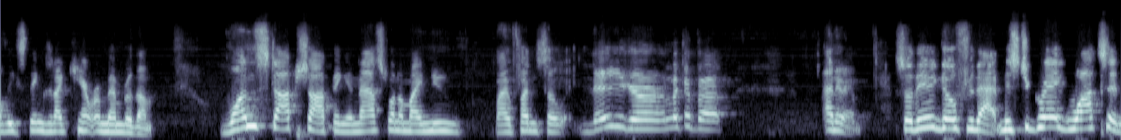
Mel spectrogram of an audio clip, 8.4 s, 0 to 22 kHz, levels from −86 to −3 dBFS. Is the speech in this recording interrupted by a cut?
no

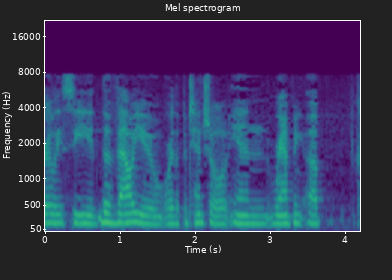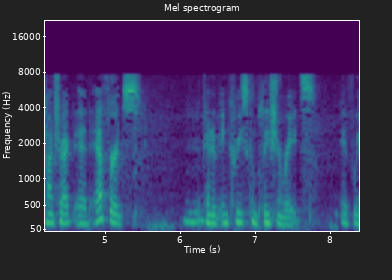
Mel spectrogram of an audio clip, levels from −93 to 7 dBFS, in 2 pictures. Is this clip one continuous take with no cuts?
no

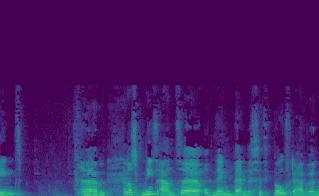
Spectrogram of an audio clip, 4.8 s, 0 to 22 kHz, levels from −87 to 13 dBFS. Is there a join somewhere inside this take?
yes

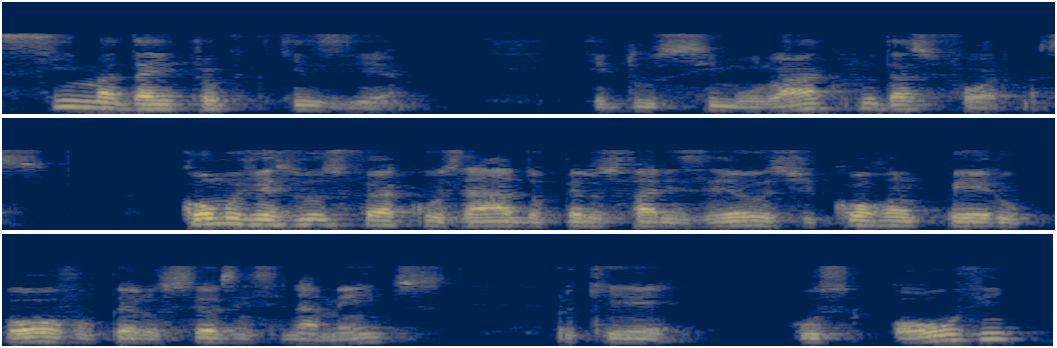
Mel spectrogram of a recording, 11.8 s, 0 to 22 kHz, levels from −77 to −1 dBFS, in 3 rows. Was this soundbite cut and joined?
yes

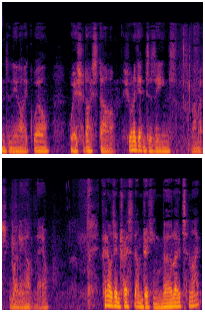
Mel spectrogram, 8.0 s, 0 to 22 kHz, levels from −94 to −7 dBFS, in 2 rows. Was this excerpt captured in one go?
no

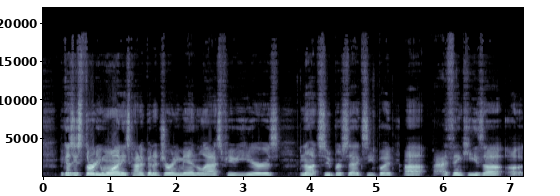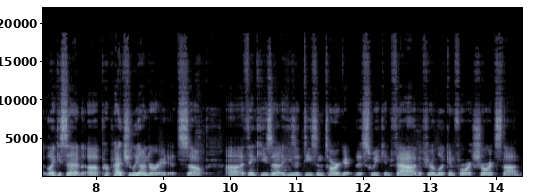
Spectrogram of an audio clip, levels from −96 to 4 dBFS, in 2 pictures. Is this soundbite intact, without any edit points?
no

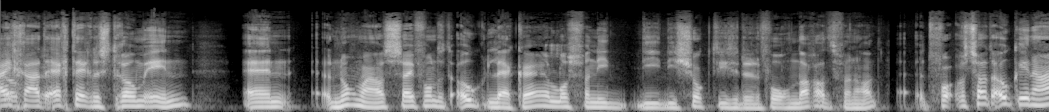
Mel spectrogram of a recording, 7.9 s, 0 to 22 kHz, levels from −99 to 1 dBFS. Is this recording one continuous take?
no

